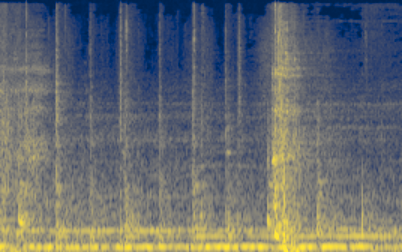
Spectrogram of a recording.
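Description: Hands and feet clank on metal ladder rungs.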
